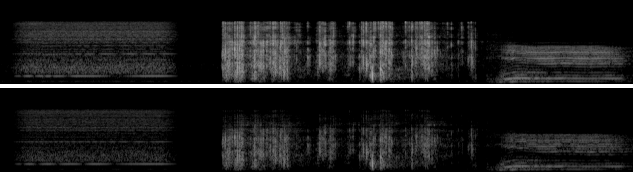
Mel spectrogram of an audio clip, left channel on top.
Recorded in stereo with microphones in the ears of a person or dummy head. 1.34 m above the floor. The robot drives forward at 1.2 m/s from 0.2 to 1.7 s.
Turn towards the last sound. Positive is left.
turn(degrees=15)  # may be behind; listen again after turning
